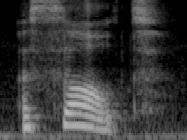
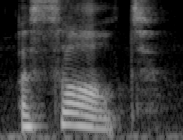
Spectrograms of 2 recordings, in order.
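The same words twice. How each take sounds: No difference in how they are said.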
